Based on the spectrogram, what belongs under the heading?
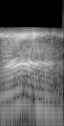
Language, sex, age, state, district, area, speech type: Odia, male, 30-45, Odisha, Mayurbhanj, rural, conversation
